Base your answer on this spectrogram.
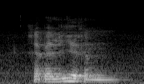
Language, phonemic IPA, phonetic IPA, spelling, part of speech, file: German, /ʁebɛˈliːʁən/, [ʁebɛˈliːɐ̯n], rebellieren, verb, De-rebellieren.ogg
- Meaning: to rebel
